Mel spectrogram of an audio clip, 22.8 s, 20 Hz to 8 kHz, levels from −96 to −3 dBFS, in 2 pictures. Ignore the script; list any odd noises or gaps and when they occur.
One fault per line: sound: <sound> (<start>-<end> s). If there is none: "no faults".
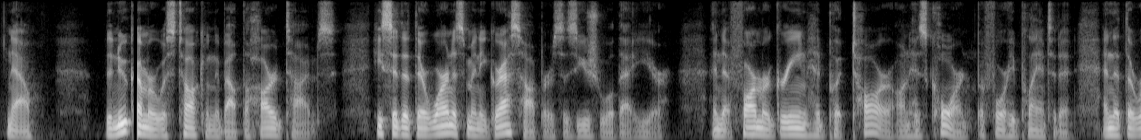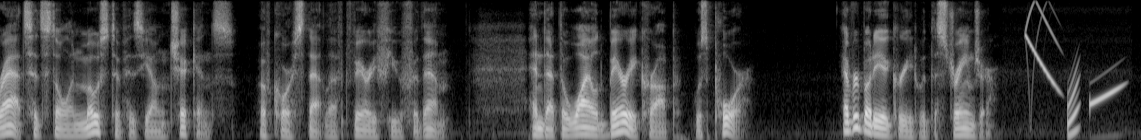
sound: dropout (1.3-1.4 s)
sound: chirp (21.7-22.7 s)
